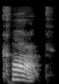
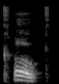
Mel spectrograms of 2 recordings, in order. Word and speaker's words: Koch: And I'm like, excuse me, there's a lady there named Christina Koch, or if you pronounce it Koch, she spells it Koch, and she needs to go to the bathroom.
